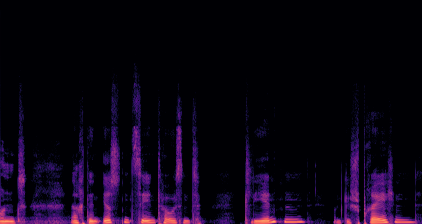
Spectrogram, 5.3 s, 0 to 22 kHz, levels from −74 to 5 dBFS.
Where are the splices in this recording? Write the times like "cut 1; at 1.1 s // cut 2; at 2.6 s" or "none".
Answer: none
